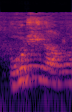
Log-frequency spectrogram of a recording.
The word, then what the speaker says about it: 보리: 그런데 부처님의 그 깨달음은 보리라고 합니다. 보리. 그래서 한자로는 보제 이렇게 쓰는데, 읽을 때는 뭐라고 읽어요? 보리라고 읽어요. 보제라고 쓰고 보리라고 씁니다.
